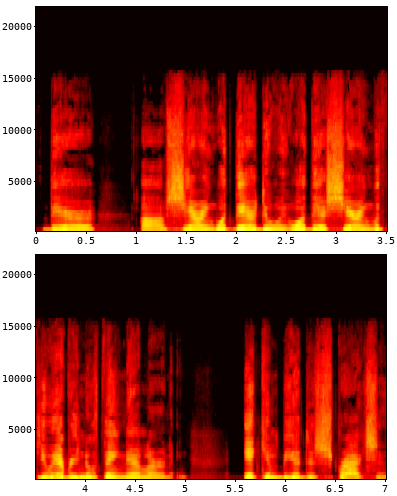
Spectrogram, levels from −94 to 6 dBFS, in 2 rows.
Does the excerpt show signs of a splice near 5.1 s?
no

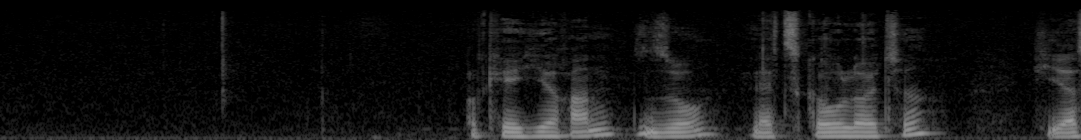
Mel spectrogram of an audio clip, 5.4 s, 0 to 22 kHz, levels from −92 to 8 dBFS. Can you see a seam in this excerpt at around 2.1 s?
no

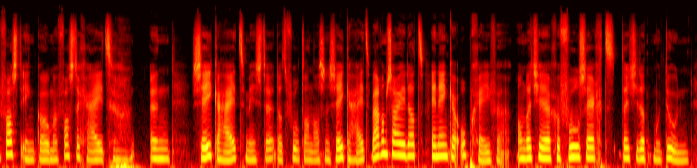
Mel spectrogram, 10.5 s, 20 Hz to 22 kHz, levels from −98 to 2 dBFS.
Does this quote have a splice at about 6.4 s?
yes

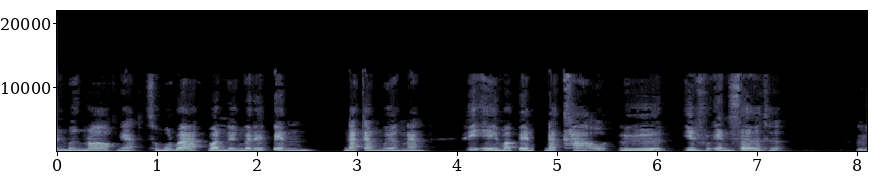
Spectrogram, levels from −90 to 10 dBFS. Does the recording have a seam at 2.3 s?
no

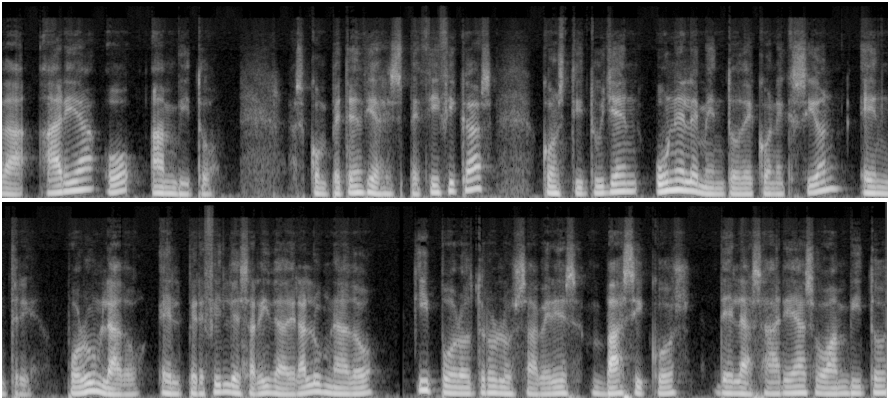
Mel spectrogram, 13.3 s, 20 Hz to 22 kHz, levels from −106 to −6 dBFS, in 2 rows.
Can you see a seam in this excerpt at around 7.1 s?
no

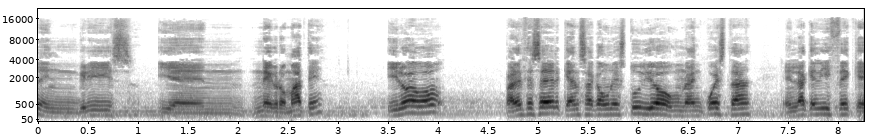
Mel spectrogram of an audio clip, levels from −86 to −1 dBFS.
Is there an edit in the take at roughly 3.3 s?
yes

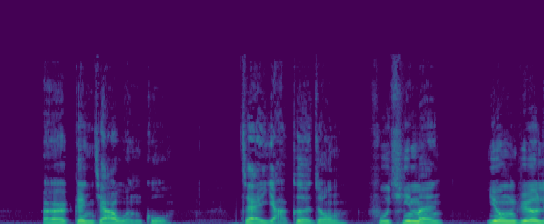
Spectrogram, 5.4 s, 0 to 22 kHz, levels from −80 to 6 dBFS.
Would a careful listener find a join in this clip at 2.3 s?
yes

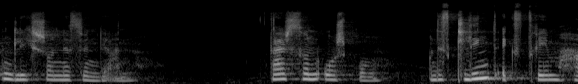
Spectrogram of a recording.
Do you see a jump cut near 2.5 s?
no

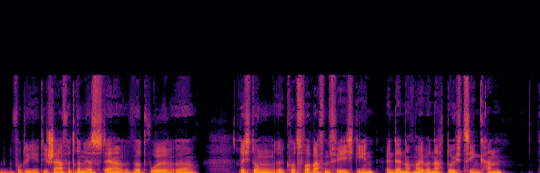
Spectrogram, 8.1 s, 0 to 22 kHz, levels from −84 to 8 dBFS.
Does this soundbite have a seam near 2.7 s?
no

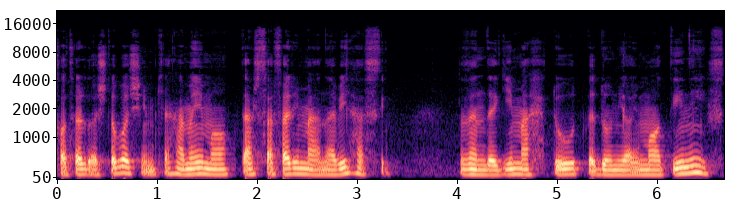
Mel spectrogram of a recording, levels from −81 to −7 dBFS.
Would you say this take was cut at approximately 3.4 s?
no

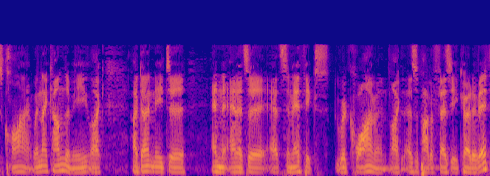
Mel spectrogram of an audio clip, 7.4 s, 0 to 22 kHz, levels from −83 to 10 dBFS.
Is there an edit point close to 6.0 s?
yes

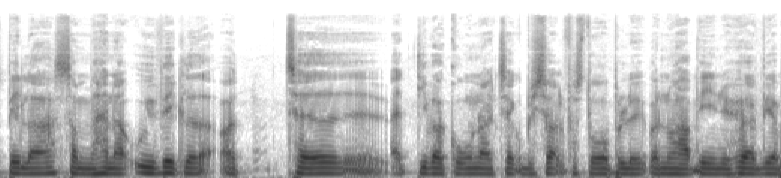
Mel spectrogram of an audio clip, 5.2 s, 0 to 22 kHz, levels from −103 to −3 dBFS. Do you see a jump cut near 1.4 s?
yes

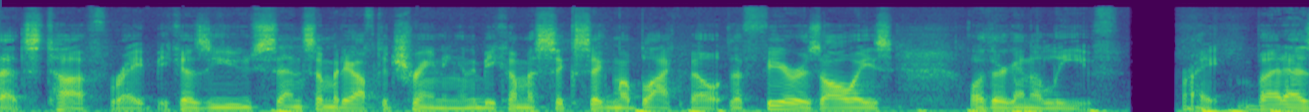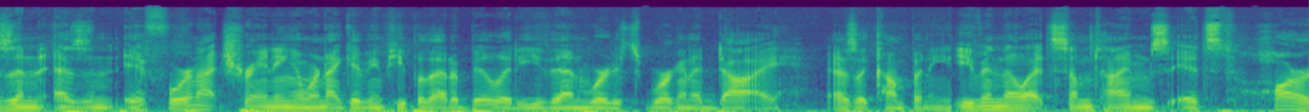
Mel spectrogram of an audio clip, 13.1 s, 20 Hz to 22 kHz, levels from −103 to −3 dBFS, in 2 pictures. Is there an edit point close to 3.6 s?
yes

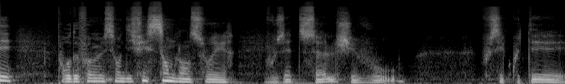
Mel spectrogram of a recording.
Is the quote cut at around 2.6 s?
yes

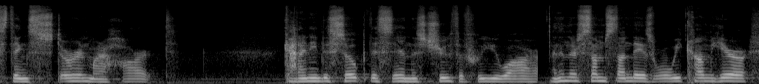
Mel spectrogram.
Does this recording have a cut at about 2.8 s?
no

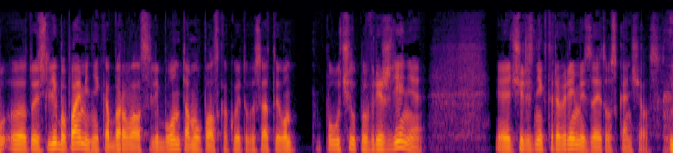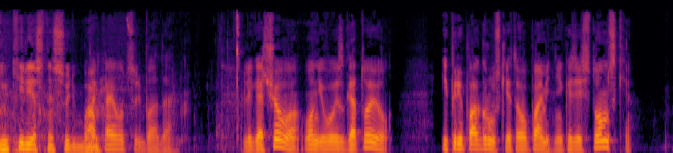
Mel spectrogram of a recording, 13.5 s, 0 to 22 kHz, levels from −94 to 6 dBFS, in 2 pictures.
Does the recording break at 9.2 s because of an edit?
yes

